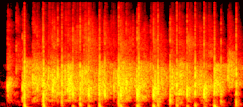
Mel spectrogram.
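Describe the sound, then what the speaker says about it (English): Applause from an audience at a tech event on India as an AI and technology capital, sparse at first then filling into a steady patter of clapping hands that runs throughout, close and fairly loud with no talking. "Big round of applause for them."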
